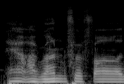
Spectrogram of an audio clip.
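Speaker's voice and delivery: mock hobby runner. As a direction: imitate a carefree hobby runner, slowly.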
